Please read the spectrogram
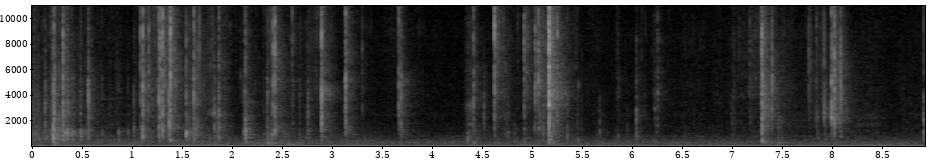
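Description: Foil tea-bag sachets crinkling and rustling as gloved hands handle them, in scattered short crackles and sharp ticks. A faint steady low hum runs underneath.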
